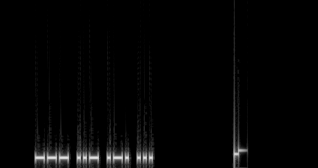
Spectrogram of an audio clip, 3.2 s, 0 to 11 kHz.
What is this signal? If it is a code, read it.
Morse code, heard as a keyed tone, about 37 wpm, 700 Hz. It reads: OURS
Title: Sentences from Top 1300 Words - New Word Drill Alt - 40wpm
